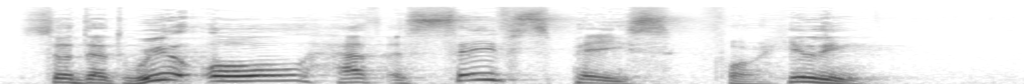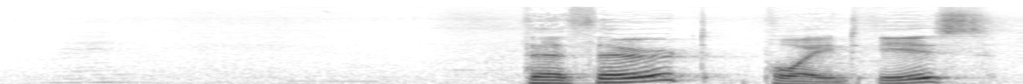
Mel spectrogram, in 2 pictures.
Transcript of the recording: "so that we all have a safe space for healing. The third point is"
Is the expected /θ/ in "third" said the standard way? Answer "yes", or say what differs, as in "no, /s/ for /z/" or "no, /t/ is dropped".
yes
